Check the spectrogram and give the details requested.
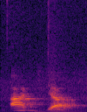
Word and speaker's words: águia: O U não é pronunciado. O I também sai fraquinho. Águia. O A aparece, ele forma a sílaba, mas as outras não têm um som forte.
